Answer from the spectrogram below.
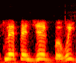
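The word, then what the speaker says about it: Smith-Njigba: How do you pronounce it? – Jackson Smith and Jigba. That's his name, Johnny.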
